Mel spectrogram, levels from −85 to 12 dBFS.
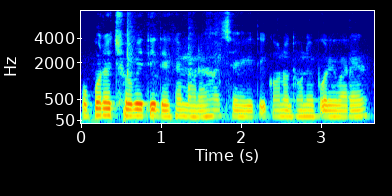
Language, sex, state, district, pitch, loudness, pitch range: Bengali, male, Tripura, West Tripura, 120 Hz, -18 LUFS, 115-130 Hz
